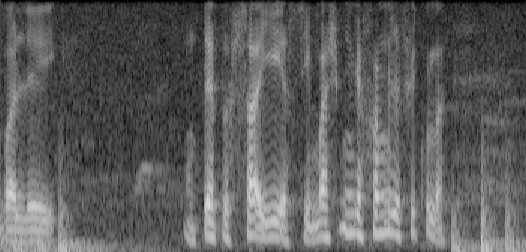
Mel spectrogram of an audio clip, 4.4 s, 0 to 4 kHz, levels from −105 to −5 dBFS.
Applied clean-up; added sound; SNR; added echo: none; Knock; 11 dB; none.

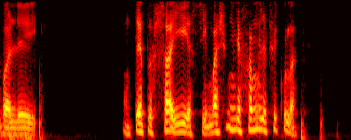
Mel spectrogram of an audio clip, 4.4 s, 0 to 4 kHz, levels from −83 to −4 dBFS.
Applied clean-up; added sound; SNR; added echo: neural mask model RNNoise.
